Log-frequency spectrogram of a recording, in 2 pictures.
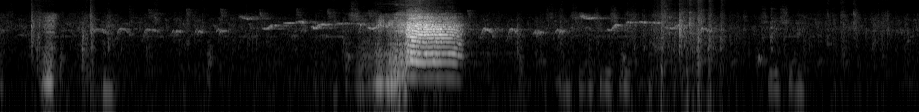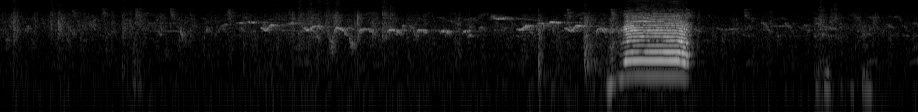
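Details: Bleating of a goat during birth: one loud, rough, trembling cry early, quieter rustling and chirping birds in between, and another drawn-out bleat about eleven seconds later.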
